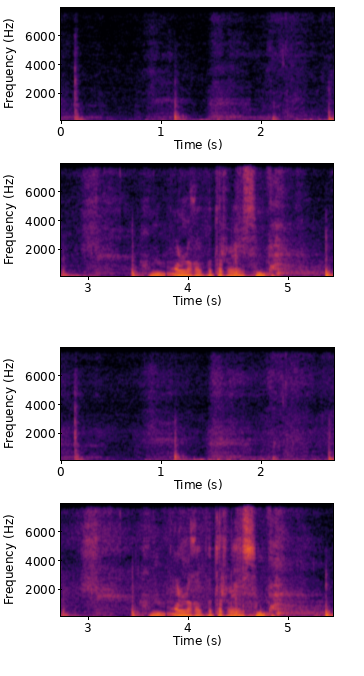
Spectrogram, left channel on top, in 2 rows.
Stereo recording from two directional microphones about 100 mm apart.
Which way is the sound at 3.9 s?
25° left (ahead or behind).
